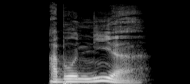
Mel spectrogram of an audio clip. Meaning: 1. singular imperative of abonnieren 2. first-person singular present of abonnieren
- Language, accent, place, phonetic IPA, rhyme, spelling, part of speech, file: German, Germany, Berlin, [abɔˈniːɐ̯], -iːɐ̯, abonnier, verb, De-abonnier.ogg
